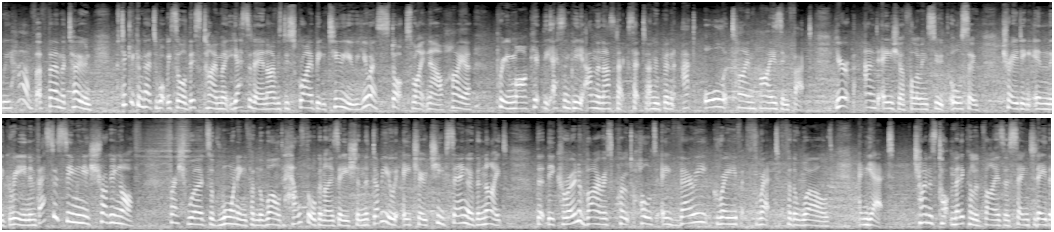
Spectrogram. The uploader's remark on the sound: live from the New York Stock Exchange.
